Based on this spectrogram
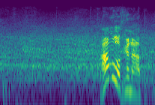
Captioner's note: crowd chatter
